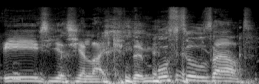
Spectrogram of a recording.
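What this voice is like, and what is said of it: Attempted Irish accent. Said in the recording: “It's such a great accent, and I'm not doing it justice”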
